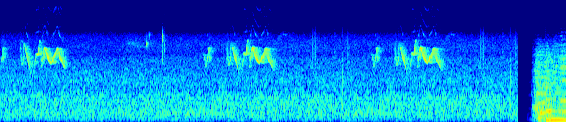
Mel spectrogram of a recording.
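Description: A songbird sings the same short, quick, twittering phrase three times, a few seconds apart, over a steady rushing hiss. Near the end the sound cuts off and music starts.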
